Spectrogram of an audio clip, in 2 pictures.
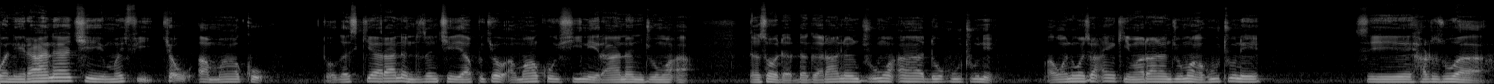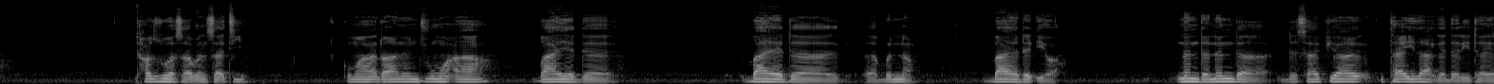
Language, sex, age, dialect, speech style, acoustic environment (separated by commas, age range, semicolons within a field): Hausa, male, 18-24, Nigeria - Katsina, relaxed, silence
